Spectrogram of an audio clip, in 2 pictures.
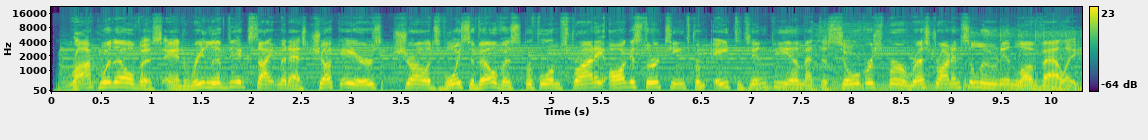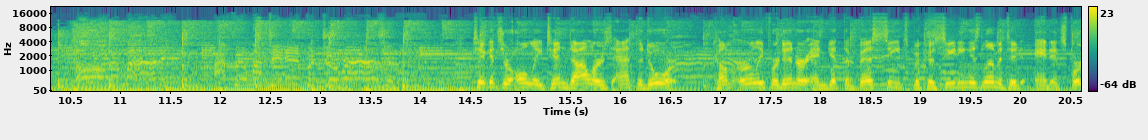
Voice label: radio commercial; Elvis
